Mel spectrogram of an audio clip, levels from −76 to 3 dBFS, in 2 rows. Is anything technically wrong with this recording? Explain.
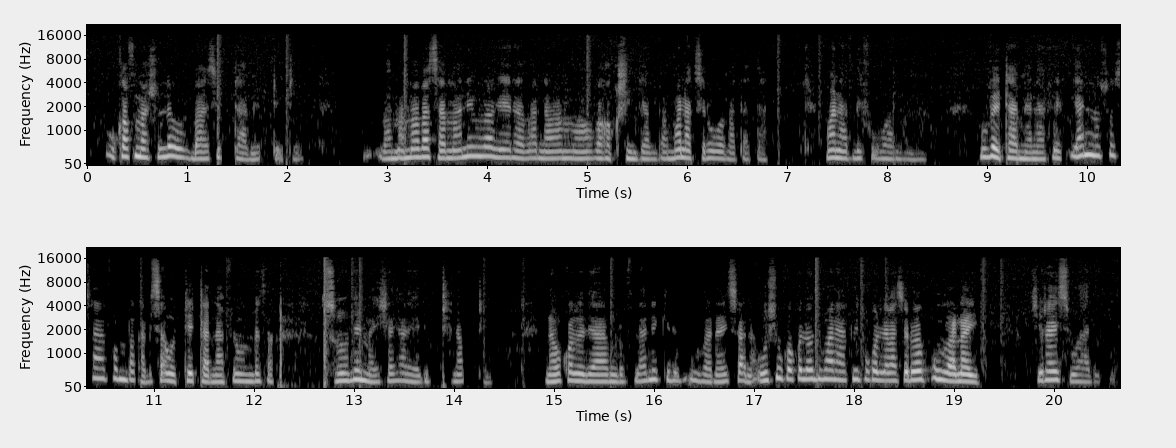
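Yes. Overdone noise removal runs throughout the speech: heavy-handed suppression gates bands near the noise floor, leaving twinkling specks in silence and a speckled, holey spectrogram.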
